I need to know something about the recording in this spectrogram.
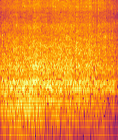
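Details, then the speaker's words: Model railway Spirit of Progress carriage derailed over the points; steady, harsh scraping hiss with no wheel rhythm for two seconds, fading at the end, as the carriage drags off the rails; derailed carriage grinding. "See that grinding sound? That's the sound of derailed carriage."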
